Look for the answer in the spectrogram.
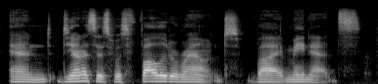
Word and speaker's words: Dionysus: So I say Dionysus because it feels more elegant to me, but I think the Brits say Dionysus.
